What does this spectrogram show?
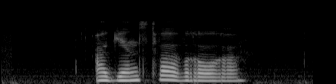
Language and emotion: Russian, neutral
